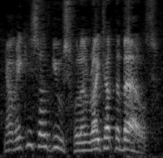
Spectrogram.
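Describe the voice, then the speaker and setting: Gruff West Country signalman dad, noisy ambience. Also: on the high side, lively intonation, brisk, a bit bright. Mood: brisk, bossy. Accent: English West Country. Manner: gruff, chiding, colloquial working man's talk. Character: gruff, teasing middle-aged railway signalman, a bossy father. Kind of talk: naturalistic radio drama acting. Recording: radio play with background noise and ambience.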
